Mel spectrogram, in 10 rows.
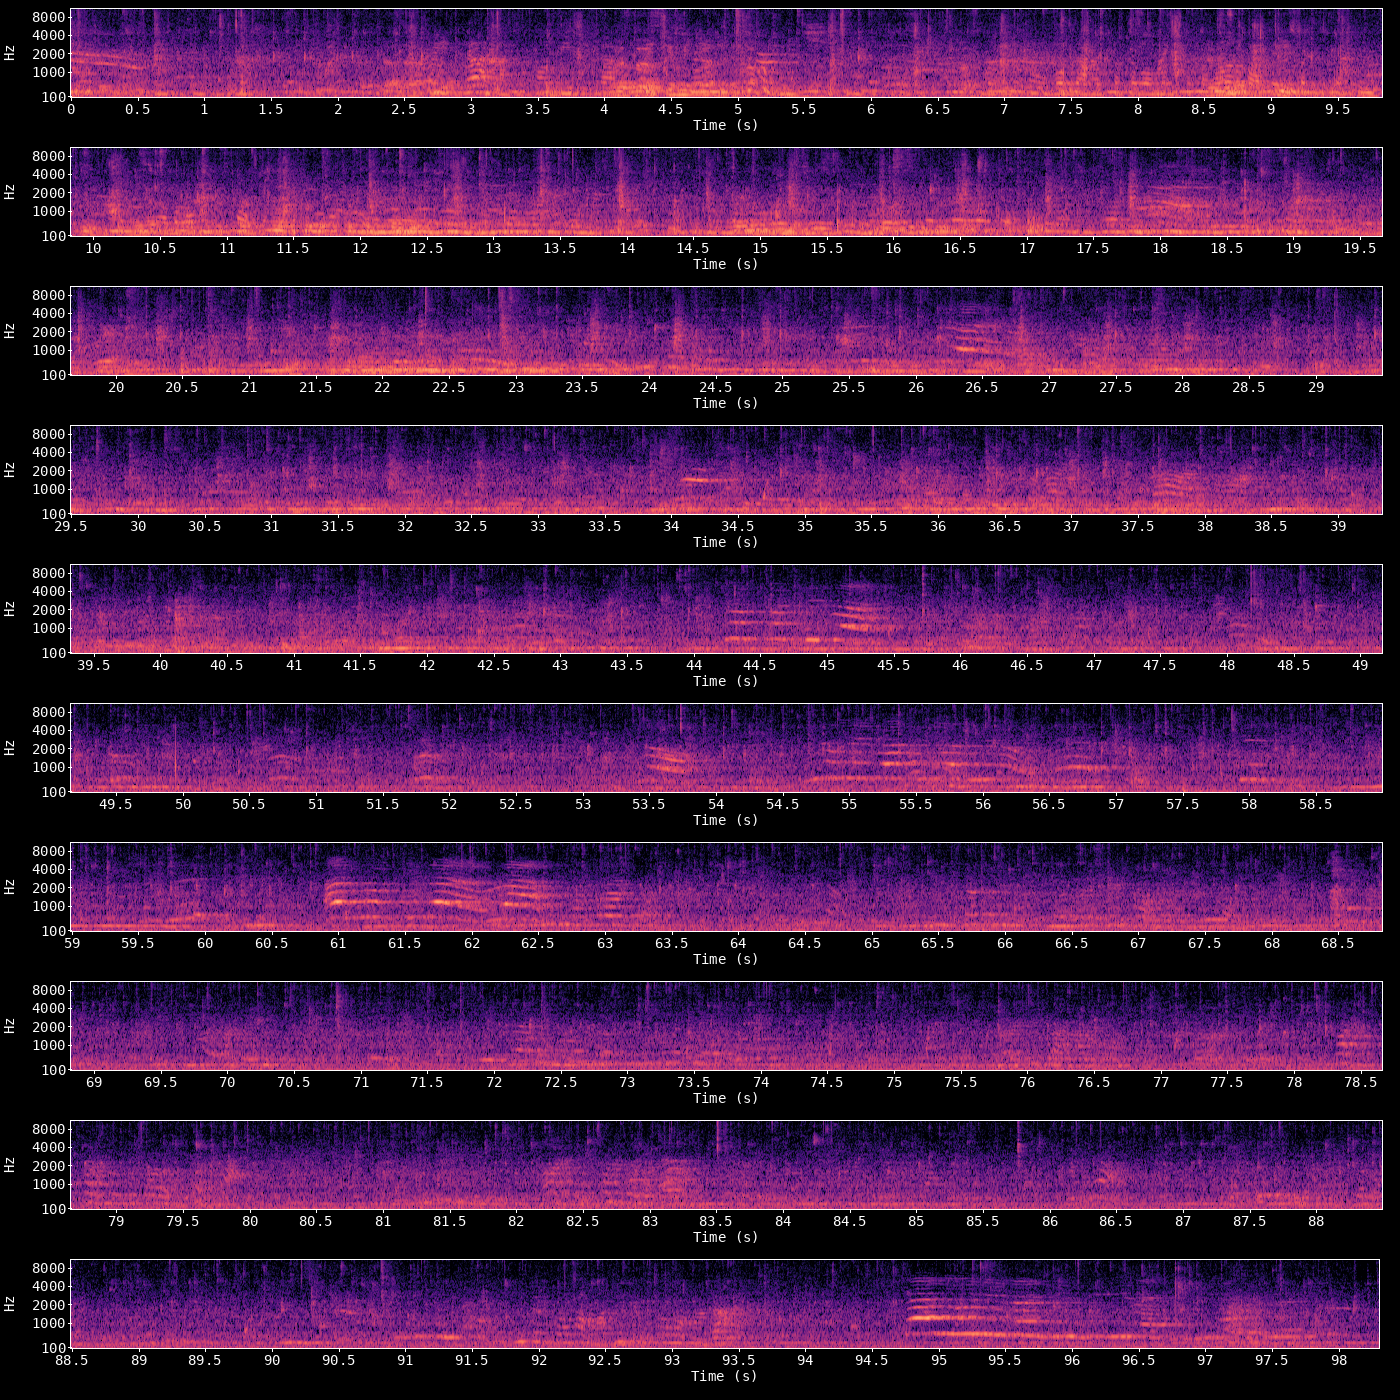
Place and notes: Strada Postăvarului, Brașov, Romania - 2020 Christmas in Brasov, Transylvania - A Suprisingly Calm Street
It was Christmas yesterday, so I took a walk through the historical city centre. Despite the pandemic there were many people on the streets. Yet as usual, they pack the "main street" of sorts (think Oxford Street in London) but a couple of steps away there's a parallel street which is almost empty so you can hear rain drops and roof drainpipes. Recorded with Superlux S502 Stereo ORTF mic and a Zoom F8 recorder.
România, 25 December 2020, 17:55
